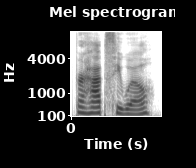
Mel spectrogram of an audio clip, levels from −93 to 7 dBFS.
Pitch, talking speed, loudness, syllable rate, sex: 200 Hz, 200 wpm, -20 LUFS, 5.5 syllables/s, female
